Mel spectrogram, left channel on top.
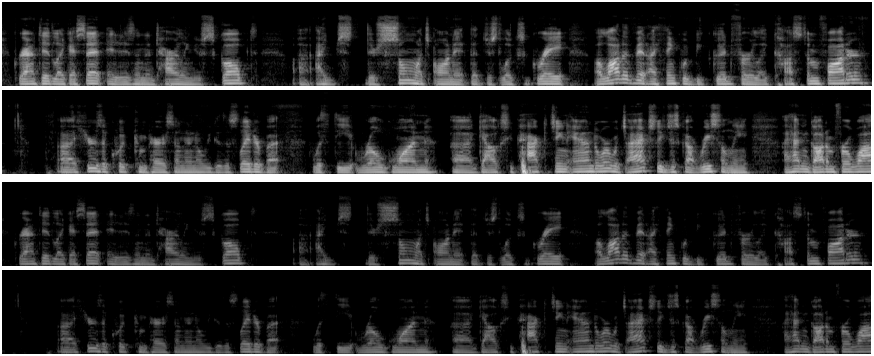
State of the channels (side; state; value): right; quieter; 13.5 dB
